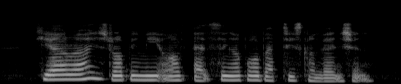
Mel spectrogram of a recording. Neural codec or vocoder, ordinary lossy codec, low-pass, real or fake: none; none; 7.2 kHz; real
